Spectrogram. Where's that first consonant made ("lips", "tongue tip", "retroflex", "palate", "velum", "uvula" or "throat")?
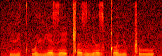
lips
